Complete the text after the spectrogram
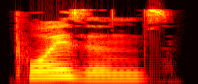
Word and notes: poisons: British English

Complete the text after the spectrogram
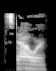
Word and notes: stour: British English

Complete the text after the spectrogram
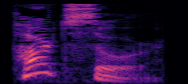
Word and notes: heartsore: British English

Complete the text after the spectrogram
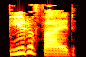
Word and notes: beautified: British English

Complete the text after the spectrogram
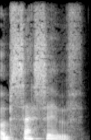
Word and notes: obsessive: British English

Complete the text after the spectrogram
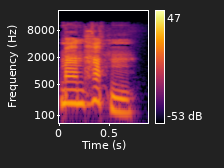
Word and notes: manhattan: British English

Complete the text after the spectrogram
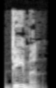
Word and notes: daemon: British English

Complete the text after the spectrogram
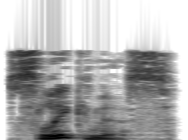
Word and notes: sleekness: British English

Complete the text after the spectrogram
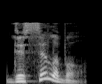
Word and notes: dissyllable: British English

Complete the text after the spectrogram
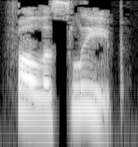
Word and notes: fall asleep: British English

